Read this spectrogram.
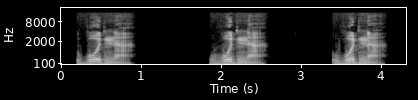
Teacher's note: So we can contract this when speaking quickly in English, and instead of would not have, it sounds like wouldna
